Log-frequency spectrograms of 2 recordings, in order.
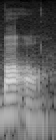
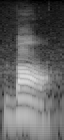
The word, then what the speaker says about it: Baal: Well, you're pronouncing it Baal, like two syllables, so sounds like the second syllable is Al or El. No, here I do mean to just be Baal, the name, rather than... So the Baal doesn't have a connection with El? No, in the Hebrew you have a different consonant to separate them out for you. We just don't pronounce those consonants in English, so it gets lost.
